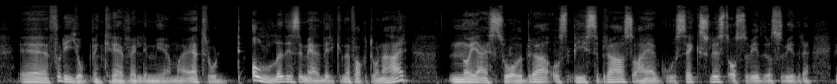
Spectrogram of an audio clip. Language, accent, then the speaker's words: Norwegian; United States; now in Norway; Jeg kommer fra USA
